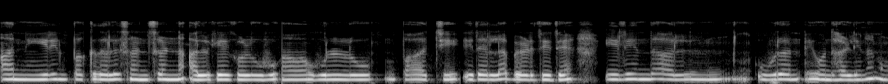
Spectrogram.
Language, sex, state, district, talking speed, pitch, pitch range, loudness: Kannada, female, Karnataka, Shimoga, 135 wpm, 225 Hz, 220-235 Hz, -15 LUFS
